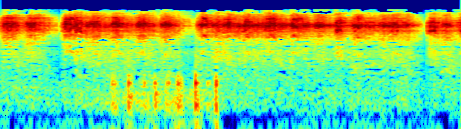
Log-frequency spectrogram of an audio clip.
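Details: Greater coucal; begging call; chick competing for food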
